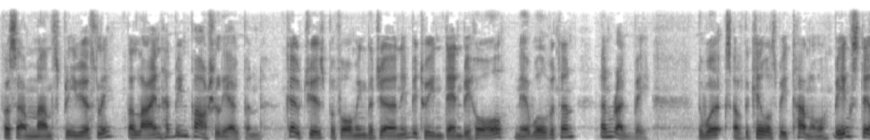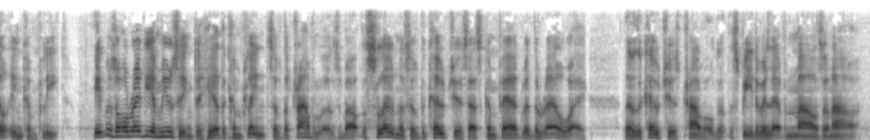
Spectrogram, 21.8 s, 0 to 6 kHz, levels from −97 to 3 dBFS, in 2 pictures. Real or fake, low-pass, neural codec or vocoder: real; 5.4 kHz; none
